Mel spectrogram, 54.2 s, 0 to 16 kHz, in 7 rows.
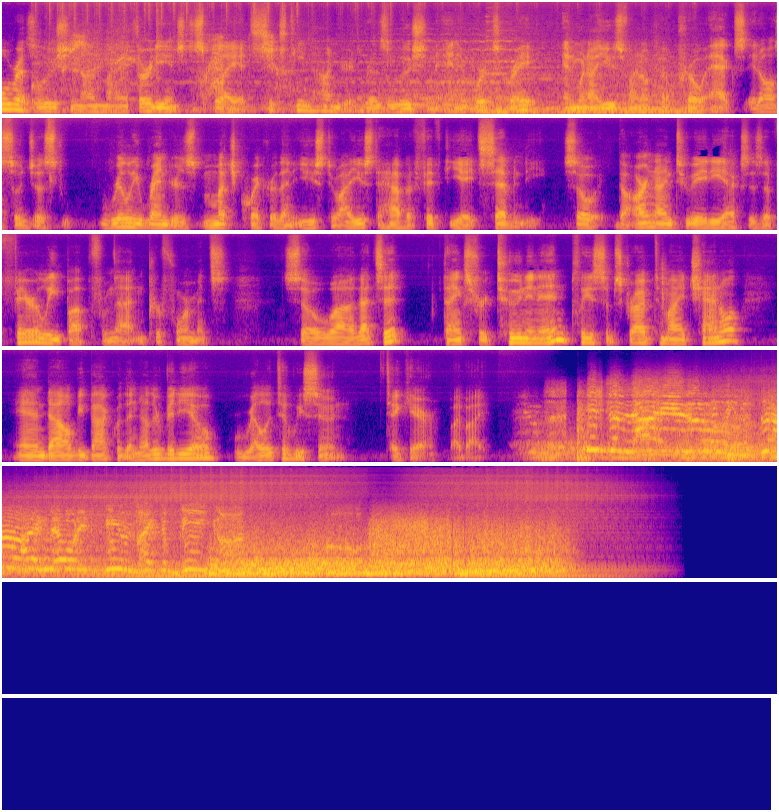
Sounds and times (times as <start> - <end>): Speech: 0.0 - 34.7.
